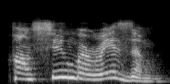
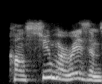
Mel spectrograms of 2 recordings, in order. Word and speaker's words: consumerism: is the pronunciation any words in English end with this m and the pronunciation is z so repeat minimalism minimalism consumerism consumerism so the sound is like zum like this capitalism socialism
